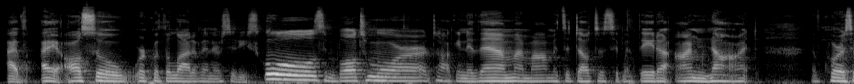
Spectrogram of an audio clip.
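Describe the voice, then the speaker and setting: A young woman, an actress guest, chatting casually in a radio studio and telling animated stories with laughter. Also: low voice. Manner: animated storytelling, laughing, loud when excited. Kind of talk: casual radio interview chat.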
